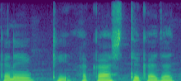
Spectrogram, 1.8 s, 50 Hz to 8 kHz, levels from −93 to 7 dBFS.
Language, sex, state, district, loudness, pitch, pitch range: Bengali, male, Assam, Hailakandi, -18 LUFS, 140 Hz, 135-145 Hz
